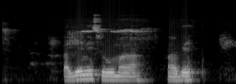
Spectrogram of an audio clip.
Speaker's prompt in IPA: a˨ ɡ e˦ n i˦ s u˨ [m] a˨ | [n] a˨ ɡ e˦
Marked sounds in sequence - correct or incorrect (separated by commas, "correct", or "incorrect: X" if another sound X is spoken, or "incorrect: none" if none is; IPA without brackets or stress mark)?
correct, incorrect: m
